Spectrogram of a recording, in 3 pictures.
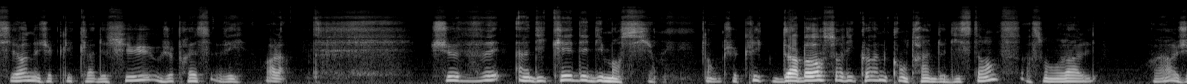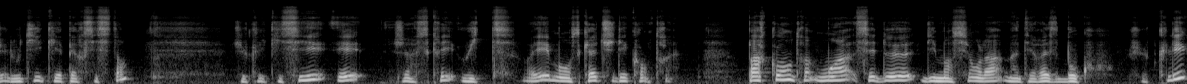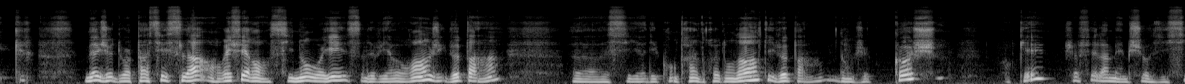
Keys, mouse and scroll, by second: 2.0 v, 9.0 click, 13.9 click, 15.6 KP_8, 16.0 KP_Enter, 23.4 click, 32.3 click, 33.8 click.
